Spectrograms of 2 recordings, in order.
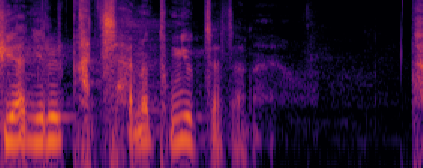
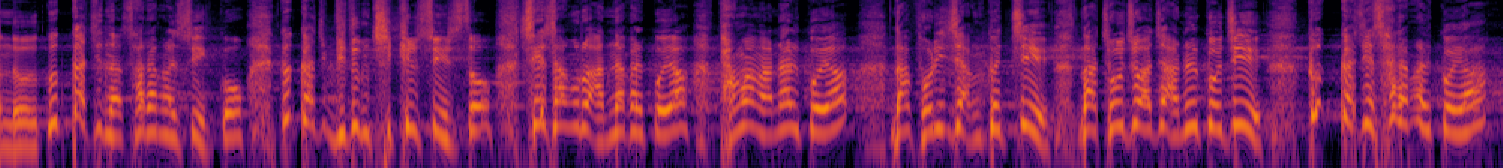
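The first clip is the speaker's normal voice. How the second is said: rising plea; 7 semitones higher, 4 dB louder than usual. Retold or imitated. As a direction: pitch climbs higher with each question, louder. Jesus voiced pleading, rising. (질문마다 점점 높아지는 간절한 호소)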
